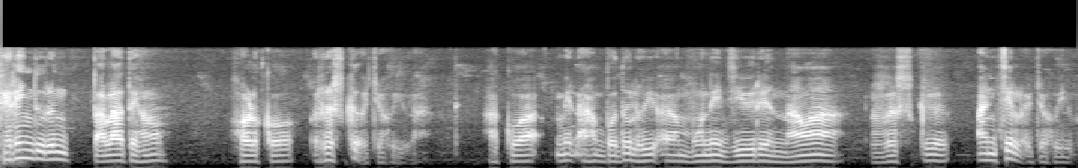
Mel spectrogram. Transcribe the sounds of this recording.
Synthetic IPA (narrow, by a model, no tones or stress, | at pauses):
t̪ʰɛɾɛɲd̪uɾəŋ | t̪alat̪ɛɦɔ̃ | hɔɽkɔɾəskəə̰t͡ʃahujṵʔaː | kɔwaʔmɛt̪̚naɦbəd̪ɔlɦujuʔamɔnɛd͡ʒiwɾɛnawa | ɾəskə | aɲt͡ʃələ̰t͡ʃəhujuʔa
